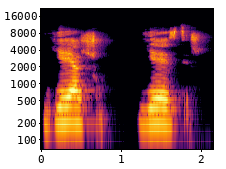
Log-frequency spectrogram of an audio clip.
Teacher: The stress is always on the first syllable.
